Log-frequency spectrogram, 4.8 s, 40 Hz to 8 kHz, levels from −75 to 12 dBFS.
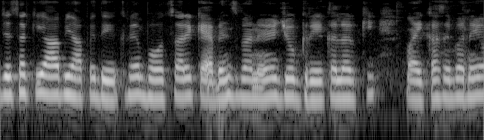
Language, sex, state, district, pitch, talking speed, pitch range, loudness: Hindi, female, Delhi, New Delhi, 205 Hz, 260 wpm, 195-220 Hz, -15 LUFS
